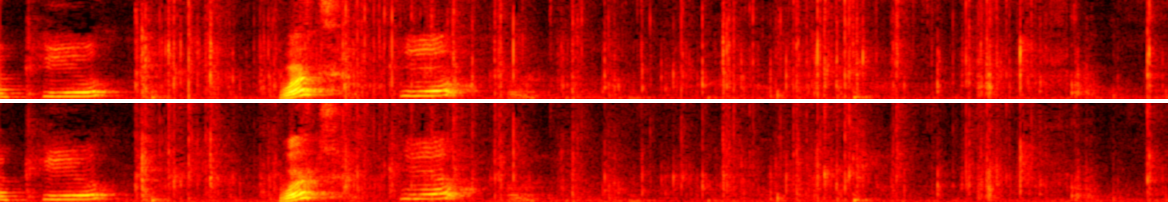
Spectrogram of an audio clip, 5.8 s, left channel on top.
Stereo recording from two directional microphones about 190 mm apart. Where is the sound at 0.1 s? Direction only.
10° right (ahead or behind).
